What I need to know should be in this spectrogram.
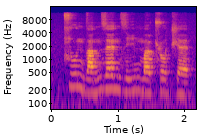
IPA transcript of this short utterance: t͡ɕu˦nda˨ nzɛ˦ nzi˨˦mɐ˨ ʈ͡ʂo˨t͡ʃɛ˨

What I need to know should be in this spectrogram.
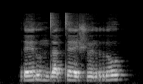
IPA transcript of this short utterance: ɾɛɾunda tɛʃœ̃ ro

